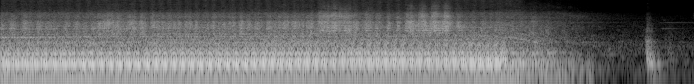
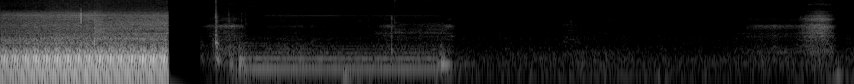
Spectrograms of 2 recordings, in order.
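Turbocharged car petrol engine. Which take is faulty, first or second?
first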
